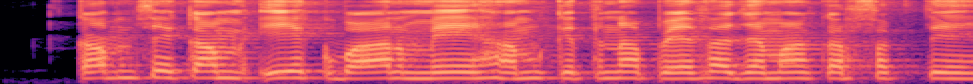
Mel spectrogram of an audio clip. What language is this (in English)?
Hindi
